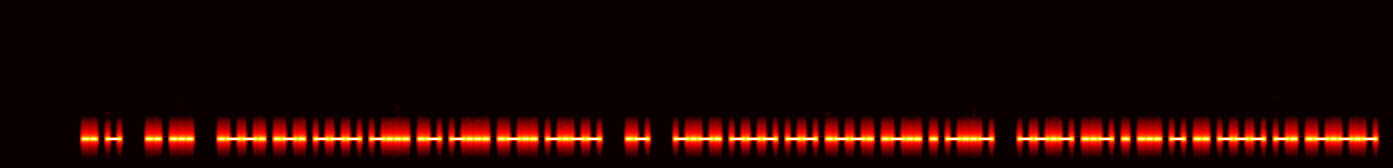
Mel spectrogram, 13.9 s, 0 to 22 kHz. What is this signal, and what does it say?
Morse code, heard as a keyed tone, about 30 wpm, 700 Hz. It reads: IT IS PROBABLY A COMPLEX QUESTION.
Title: Sentences from Top 1000 Words - Review Part 6 - 30wpm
